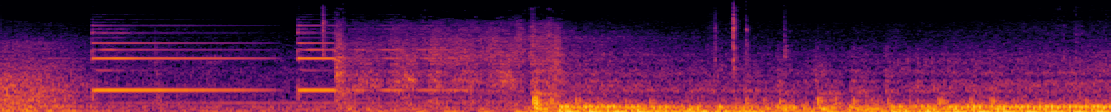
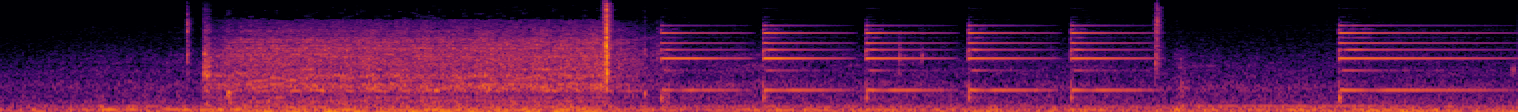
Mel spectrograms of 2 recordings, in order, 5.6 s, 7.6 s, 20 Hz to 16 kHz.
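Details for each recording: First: Ford Focus, 157k miles, bought non-running, finally starts after replacing a disconnected radio frequency sensor: starter whirs briefly, then engine catches and settles into a steady run with no stumbling. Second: Ford Focus, non-runner: starter turns engine over evenly but never fires, fuel present; crank-no-start.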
